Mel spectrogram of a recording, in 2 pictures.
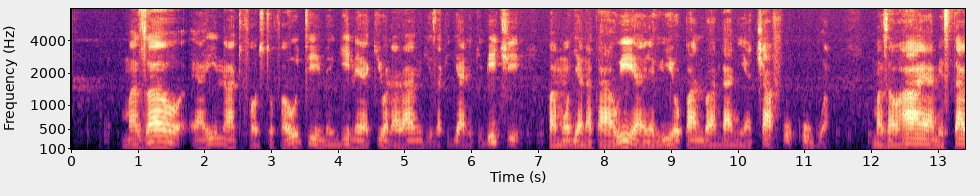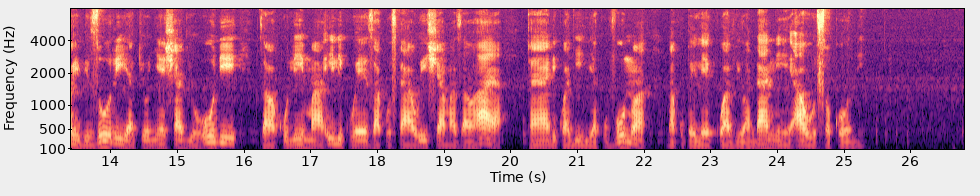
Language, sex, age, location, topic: Swahili, male, 25-35, Dar es Salaam, agriculture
